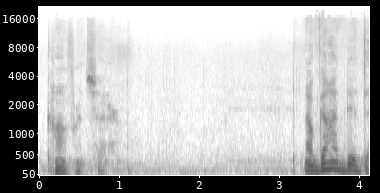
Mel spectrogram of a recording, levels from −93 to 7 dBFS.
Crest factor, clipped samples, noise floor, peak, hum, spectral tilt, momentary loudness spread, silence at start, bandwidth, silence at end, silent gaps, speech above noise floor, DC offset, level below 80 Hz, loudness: 20 dB; under 0.1%; -65 dBFS; -20 dBFS; none; -7 dB/octave; 26 LU; 0.1 s; 19 kHz; 0 s; none; 30 dB; under 0.1%; -68 dBFS; -37 LUFS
